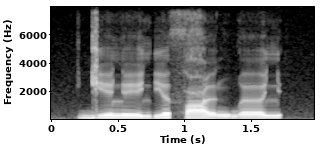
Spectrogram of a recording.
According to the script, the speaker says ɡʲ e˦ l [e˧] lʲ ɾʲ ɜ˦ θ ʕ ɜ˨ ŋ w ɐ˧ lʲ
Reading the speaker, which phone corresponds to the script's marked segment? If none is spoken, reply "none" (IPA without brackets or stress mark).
e˧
